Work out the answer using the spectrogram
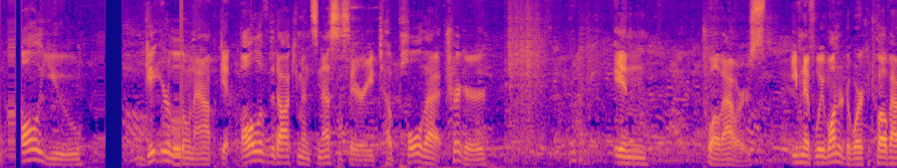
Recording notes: live at Scramblers Diner for the Friday Road Show.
